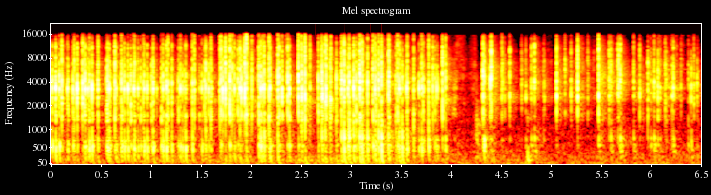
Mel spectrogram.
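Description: A small white plastic facial spray bottle with a pump top, held in both hands, is tapped rapidly with long nails. The result is a dense stream of sharp, bright clicks that die away almost instantly, with a brief lull just after four seconds before the tapping resumes.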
